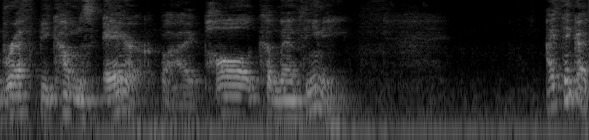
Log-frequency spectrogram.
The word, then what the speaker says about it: Kalanithi: prose biography, When Breath Becomes Air by Paul Kalanithi. I think I pronounced his name wrong. Kalanithi, also merit strong consideration as the backstop for such an exploration.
